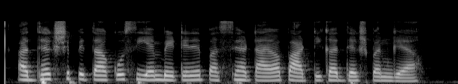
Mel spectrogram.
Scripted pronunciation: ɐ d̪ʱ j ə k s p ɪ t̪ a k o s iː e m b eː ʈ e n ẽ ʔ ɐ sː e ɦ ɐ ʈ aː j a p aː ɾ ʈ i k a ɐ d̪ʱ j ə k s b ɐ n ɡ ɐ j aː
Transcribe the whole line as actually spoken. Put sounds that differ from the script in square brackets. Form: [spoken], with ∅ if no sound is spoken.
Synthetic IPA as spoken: ɐ d̪ʱ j ə k [ʃ] p ɪ t̪ a k o s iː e m b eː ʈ e n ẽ [p] ɐ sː e ɦ ɐ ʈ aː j a p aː ɾ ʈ i k a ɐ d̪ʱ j ə k [ʃ] b ɐ n ɡ ɐ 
